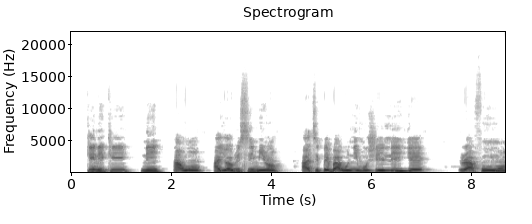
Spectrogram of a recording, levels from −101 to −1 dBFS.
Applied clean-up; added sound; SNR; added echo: classical method log-MMSE.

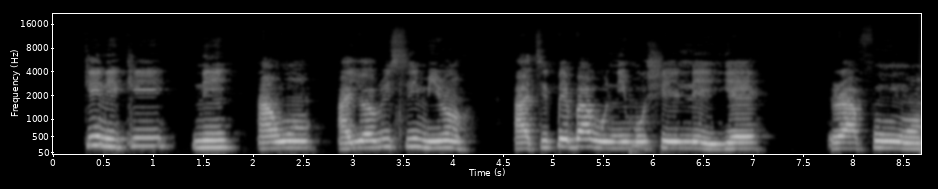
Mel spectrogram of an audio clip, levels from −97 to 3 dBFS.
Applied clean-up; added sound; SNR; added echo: neural mask model DeepFilterNet 3.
